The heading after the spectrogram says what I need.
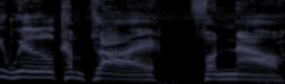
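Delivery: low, nasal evil-character voice. Voice-acted character in a scene, nasal evil villain voice. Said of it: "I love a very nasal evil character".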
